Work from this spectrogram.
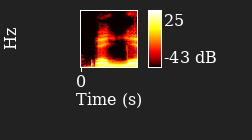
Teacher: ini nah ni fathah berdiri nih atau Alif kecil nah wallah Mad thobii panjangnya dua harakat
